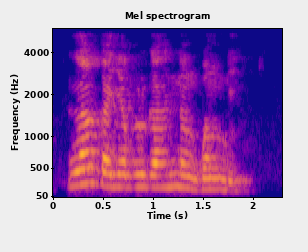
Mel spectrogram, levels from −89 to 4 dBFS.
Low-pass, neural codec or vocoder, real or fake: 5.4 kHz; vocoder, 22.05 kHz, 80 mel bands, WaveNeXt; fake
